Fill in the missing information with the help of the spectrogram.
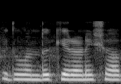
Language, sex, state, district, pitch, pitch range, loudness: Kannada, female, Karnataka, Bidar, 225 Hz, 220-230 Hz, -14 LUFS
